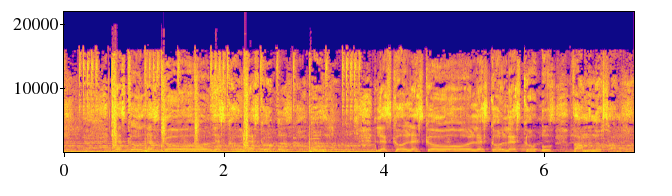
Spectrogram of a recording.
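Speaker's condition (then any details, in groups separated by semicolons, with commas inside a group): No condition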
